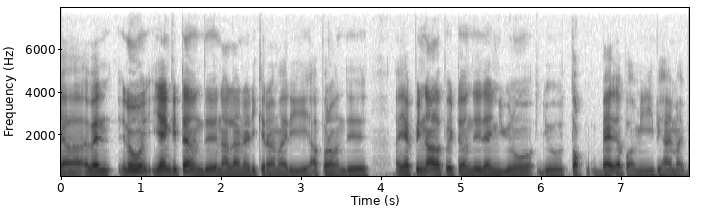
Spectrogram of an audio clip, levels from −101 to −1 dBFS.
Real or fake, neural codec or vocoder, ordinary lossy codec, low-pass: real; none; none; none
